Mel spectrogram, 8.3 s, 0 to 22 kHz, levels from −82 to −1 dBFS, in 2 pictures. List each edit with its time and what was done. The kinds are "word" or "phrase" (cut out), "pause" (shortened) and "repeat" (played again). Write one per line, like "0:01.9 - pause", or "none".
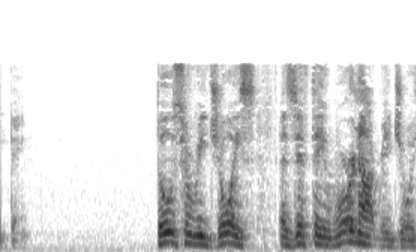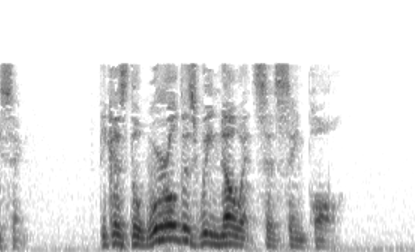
none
